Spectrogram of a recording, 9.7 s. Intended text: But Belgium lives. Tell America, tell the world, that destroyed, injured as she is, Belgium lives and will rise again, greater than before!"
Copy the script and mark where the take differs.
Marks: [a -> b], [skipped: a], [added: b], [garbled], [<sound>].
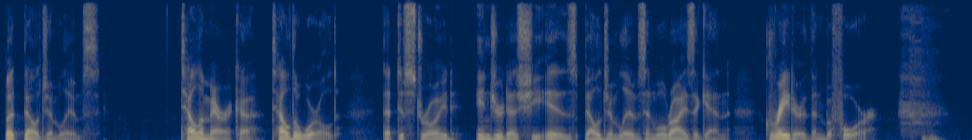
But Belgium lives. Tell America, tell the world, that destroyed, injured as she is, Belgium lives and will rise again, greater than before!" [sigh]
